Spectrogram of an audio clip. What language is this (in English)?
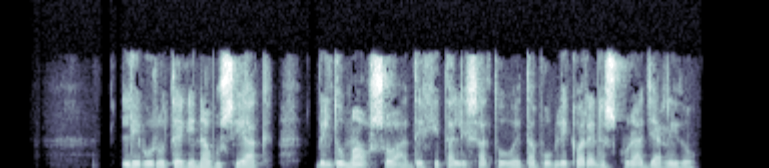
Basque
